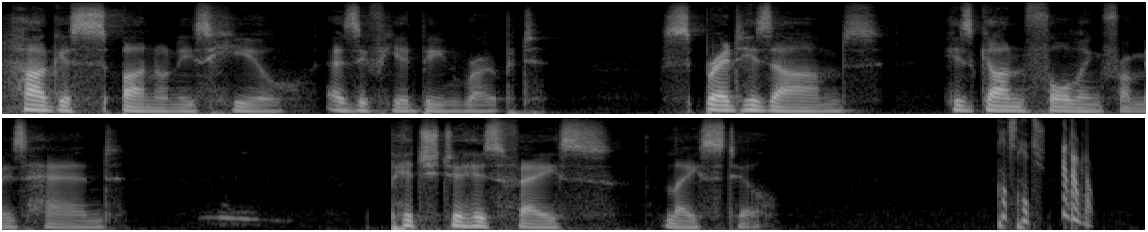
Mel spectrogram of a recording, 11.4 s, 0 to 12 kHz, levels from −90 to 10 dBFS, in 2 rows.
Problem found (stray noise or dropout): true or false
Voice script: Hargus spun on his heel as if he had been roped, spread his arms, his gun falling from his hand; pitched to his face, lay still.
true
